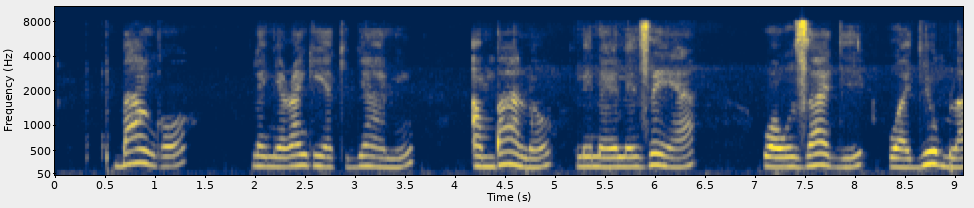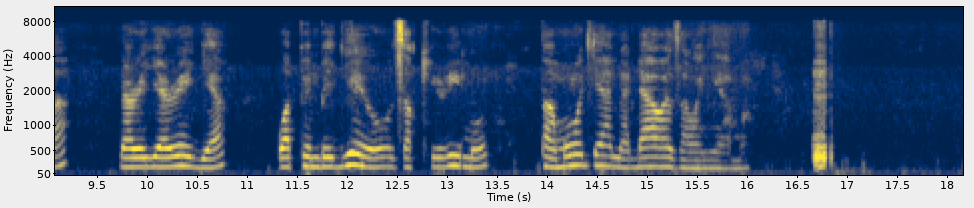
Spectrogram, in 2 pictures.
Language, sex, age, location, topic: Swahili, female, 25-35, Dar es Salaam, agriculture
